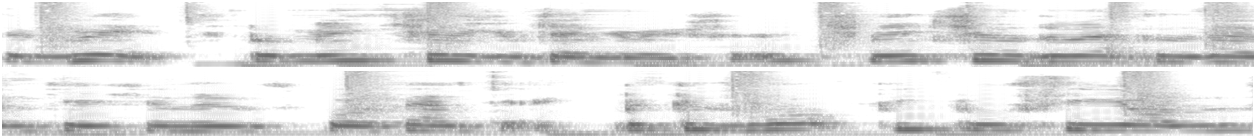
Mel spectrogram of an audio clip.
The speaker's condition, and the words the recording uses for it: Cerebral palsy. Affects the way I walk, it affects my speech and my swallowing, and my balance and those sorts of things.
